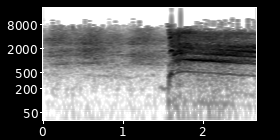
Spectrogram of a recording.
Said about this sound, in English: Can I hear you shouting this loud and clear?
